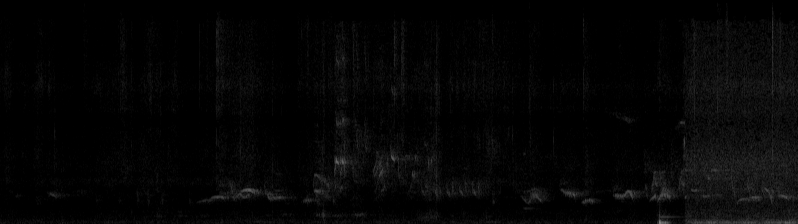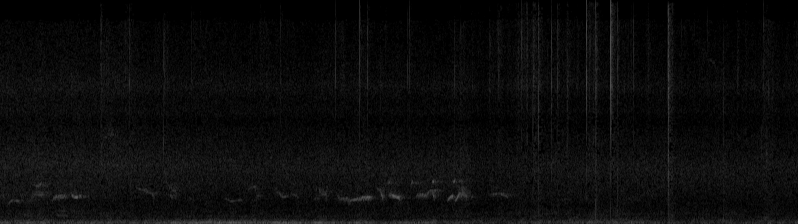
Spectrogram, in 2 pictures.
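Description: Birds chirping now and then over faint outdoor background noise. A single sharp click about eight seconds in, after which the background noise is louder.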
